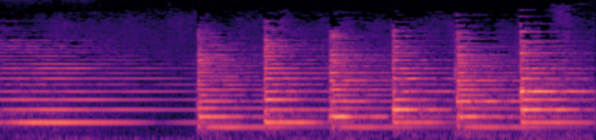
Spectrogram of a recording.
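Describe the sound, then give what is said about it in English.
A tritone, the diminished fifth interval: one note is held alone, then the two notes are struck together six times in an even rhythm, each strike ringing and decaying, with no talk. “a tritone is a simple musical interval. It's one note, and then a second note, three whole steps above it.”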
